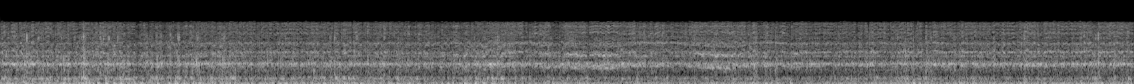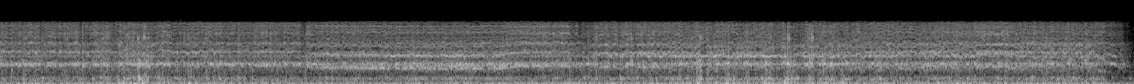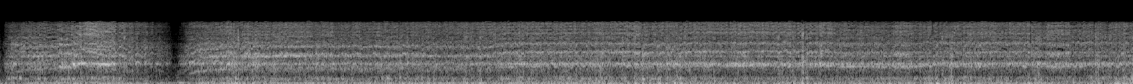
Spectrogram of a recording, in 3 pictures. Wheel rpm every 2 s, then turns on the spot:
230, 230, 220, 230, 230, 230, 230, 220, 220, 210, 210, 130, 140, 200, 230, 230, 230.
none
